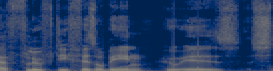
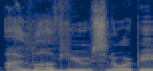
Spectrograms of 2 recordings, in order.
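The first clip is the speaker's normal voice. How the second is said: a mock-tender higher voice; tender Chandlo; 9 semitones higher, 3 dB louder than usual. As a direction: say it with a playful sweetness. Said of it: "and he's like".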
